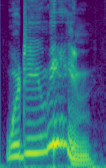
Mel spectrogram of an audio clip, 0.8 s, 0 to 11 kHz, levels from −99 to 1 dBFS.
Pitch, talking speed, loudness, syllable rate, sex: 205 Hz, 300 wpm, -14 LUFS, 7.3 syllables/s, female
